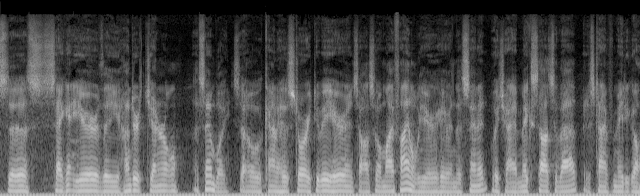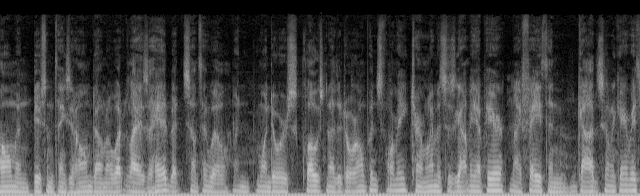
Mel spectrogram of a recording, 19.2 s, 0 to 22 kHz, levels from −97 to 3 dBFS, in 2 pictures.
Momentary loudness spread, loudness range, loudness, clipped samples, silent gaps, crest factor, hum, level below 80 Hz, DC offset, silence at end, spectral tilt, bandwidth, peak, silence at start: 8 LU; 5 LU; -24 LUFS; under 0.1%; none; 18 dB; none; -38 dBFS; 3%; 0 s; -6 dB/octave; 15.5 kHz; -6 dBFS; 0 s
